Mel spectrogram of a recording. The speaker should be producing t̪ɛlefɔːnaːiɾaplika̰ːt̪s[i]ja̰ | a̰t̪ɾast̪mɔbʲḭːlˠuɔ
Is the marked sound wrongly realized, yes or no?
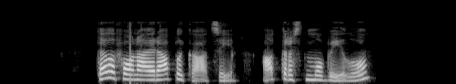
no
